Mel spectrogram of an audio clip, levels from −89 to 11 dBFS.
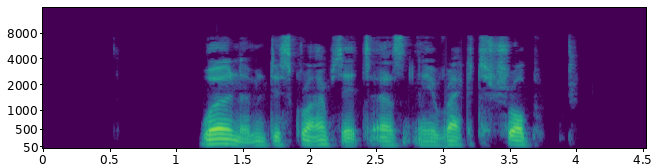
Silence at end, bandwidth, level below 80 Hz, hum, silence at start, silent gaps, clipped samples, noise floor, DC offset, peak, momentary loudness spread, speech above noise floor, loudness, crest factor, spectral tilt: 0.9 s; 7.8 kHz; -52 dBFS; none; 1.2 s; none; under 0.1%; under -90 dBFS; under 0.1%; 0 dBFS; 11 LU; over 71 dB; -20 LUFS; 20 dB; -5.5 dB/octave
